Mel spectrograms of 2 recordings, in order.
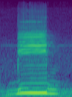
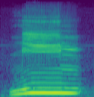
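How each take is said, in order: First: The sound is blocked from the nose. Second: The sound resonates through the nose. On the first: "if I close them" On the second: "if I release my nostrils"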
